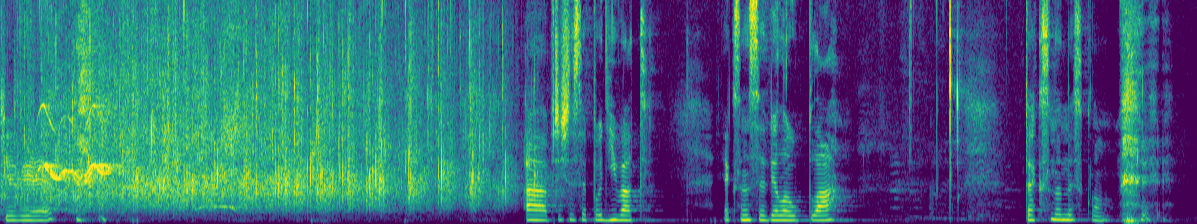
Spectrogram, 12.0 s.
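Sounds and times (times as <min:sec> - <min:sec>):
speech: 0:00.0 - 0:01.4, 0:05.3 - 0:06.6, 0:07.2 - 0:08.5, 0:10.3 - 0:11.7
whistles and cheers: 0:00.0 - 0:02.9
audience applause: 0:00.0 - 0:05.3
laughter: 0:00.6 - 0:01.6, 0:08.8 - 0:09.6.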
